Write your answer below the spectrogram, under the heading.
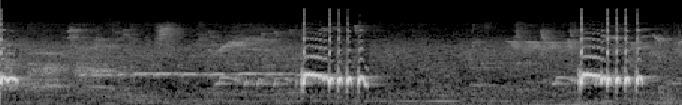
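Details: Energetic zebra dove song: two rolling, stuttering coo phrases about two seconds apart, each starting with a rising note and accompanied by clicks, over constant low background noise with faint other bird notes.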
